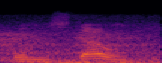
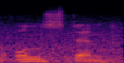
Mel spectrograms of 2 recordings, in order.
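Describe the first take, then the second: First: The last syllable has a full 'stone' vowel. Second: The last syllable has a short, weak vowel. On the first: This is how a southerner says it. "John pronounces it Unstone" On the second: This is the local way the speaker has always said it. "I've always pronounced it Unston"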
